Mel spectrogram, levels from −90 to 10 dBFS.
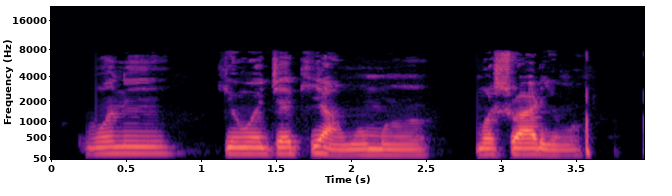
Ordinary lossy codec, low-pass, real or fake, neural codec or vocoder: none; none; real; none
